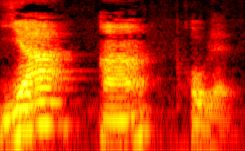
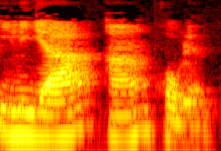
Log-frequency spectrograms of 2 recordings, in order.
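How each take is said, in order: First: The phrase is shortened, with il y a as ya. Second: The full phrase is said, including il y a. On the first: This is the casual spoken form. "பேச்சு வழக்கில் யா un problème" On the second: This is the written form. "எழுதும் பொழுது"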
